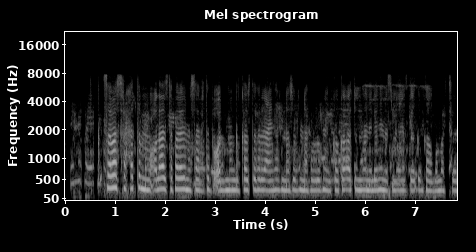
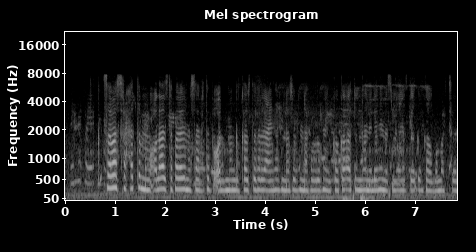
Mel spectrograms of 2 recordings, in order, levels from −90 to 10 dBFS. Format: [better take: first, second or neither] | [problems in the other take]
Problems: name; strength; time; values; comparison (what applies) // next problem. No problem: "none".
first | background sound (Bird); 18 dB below the speech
